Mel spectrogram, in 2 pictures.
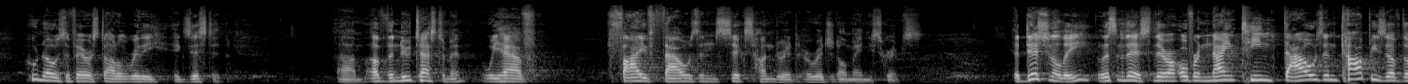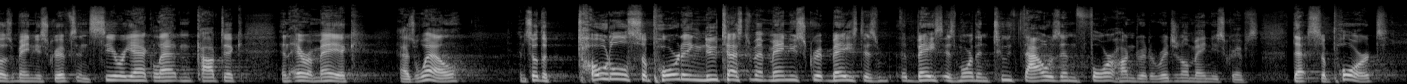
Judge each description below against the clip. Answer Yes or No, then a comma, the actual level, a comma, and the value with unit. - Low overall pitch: No, medium, 165 Hz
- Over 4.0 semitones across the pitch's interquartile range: Yes, average, 5.3 semitones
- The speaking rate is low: Yes, slow, 115 wpm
